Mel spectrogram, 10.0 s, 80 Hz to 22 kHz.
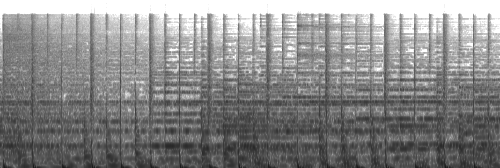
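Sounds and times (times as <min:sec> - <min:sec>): sharp percussion hits: 0:00.0 - 0:03.3, 0:04.2 - 0:08.5
kick drum beat: 0:00.0 - 0:09.7
sustained instrumental tones: 0:04.9 - 0:08.1.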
